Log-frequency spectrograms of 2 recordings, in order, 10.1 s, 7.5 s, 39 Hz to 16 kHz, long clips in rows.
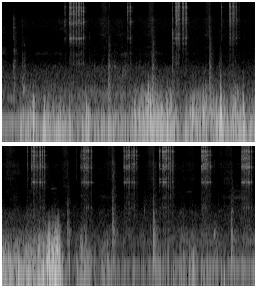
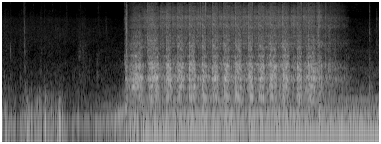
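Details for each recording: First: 1989 Chrysler LeBaron GTC, 2.2L Turbo II with 5-speed Getrag, sitting about 17 years: crank turned with a wrench on the alternator bolt gives slow ratcheting clicks with spring-back on compression strokes; the engine is free, not seized. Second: 1989 Chrysler LeBaron GTC, 2.2L Turbo II with 5-speed Getrag, sat about 17 years, battery charge doubtful, one plug pulled for a spark test: starter turns the engine over at a lazy beat for about four seconds. Slow cranking.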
